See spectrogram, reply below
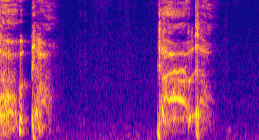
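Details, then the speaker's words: Adult woman with chronic asthma, hoarse and nearly voiceless with a croupy throat amid smoke in the air: two short bursts of harsh, dry coughing, each a pair of quick coughs, with a quiet pause between. "but once I start coughing to gagging cuz like you know my lungs are not able to quite do their thing that's always my signal"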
